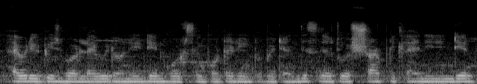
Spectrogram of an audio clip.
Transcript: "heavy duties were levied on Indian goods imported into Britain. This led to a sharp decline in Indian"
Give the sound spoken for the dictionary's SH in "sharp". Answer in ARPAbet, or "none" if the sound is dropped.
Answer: SH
